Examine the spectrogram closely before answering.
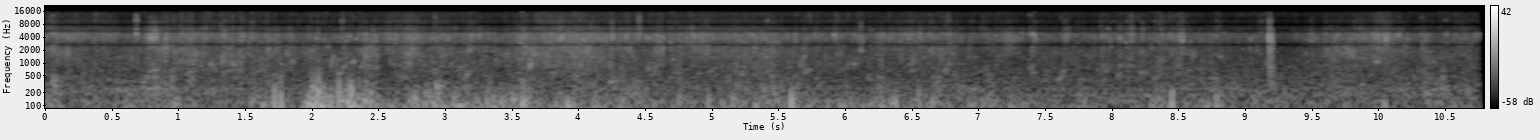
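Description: Wind buffeting the microphone in gusts, with water rushing and splashing along the hull of a Sunfish sailboat under way. The gusts ease over the last few seconds.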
